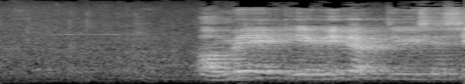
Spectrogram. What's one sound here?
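A boy speaks loudly into a microphone through a loudspeaker.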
